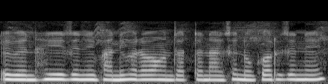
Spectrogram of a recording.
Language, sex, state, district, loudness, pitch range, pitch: Chakma, female, Tripura, Dhalai, -12 LUFS, 210-225 Hz, 220 Hz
